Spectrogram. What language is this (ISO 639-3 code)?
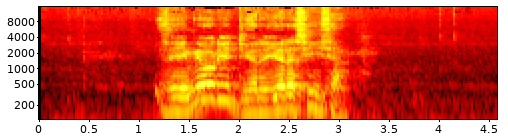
kab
